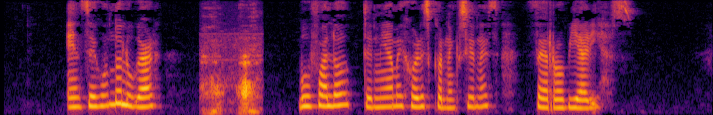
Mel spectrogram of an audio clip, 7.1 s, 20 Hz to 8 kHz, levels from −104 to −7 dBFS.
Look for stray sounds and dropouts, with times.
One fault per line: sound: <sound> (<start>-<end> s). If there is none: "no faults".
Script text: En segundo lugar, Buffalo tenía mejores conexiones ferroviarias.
sound: throat clearing (2.0-2.6 s)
